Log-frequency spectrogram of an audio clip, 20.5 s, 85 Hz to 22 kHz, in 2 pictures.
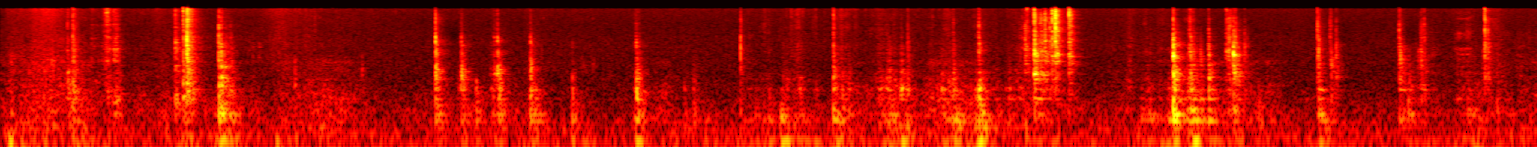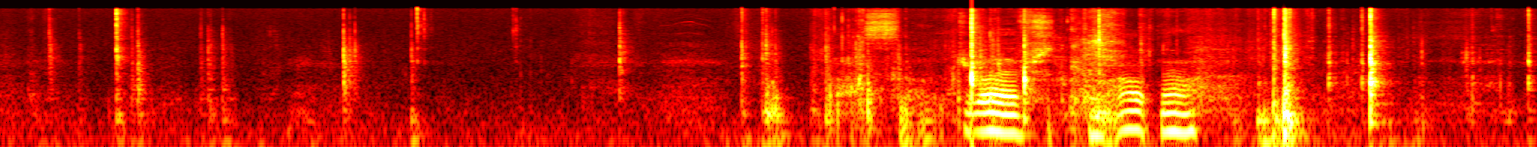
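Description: A screwdriver and hands working on an Amiga 600's plastic case: scattered light clicks and knocks as screws are undone and the case is handled.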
